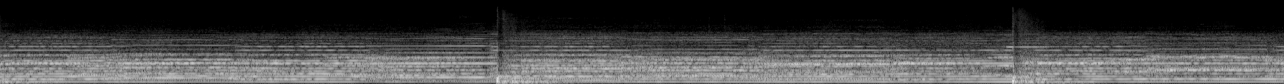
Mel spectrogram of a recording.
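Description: A choir singing sustained chords with violin accompaniment over a steady low held note. Two short clicks cut through, about five and about ten seconds in.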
